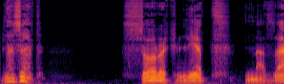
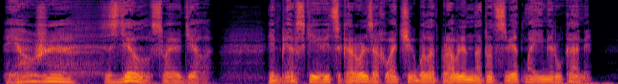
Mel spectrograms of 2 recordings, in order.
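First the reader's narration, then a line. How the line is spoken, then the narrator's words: Tired answer. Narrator (Russian): Бар устало ответил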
